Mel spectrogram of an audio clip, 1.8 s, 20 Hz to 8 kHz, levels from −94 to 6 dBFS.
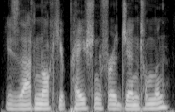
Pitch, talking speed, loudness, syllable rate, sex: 120 Hz, 240 wpm, -16 LUFS, 7.4 syllables/s, male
